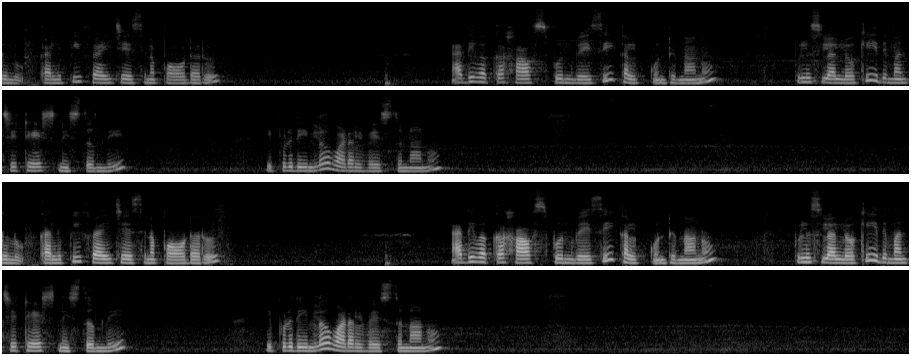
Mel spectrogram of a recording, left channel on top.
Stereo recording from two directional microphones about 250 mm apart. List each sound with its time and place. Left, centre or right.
0.0 s a woman's voice: right
4.4 s a woman's voice: centre
11.7 s a woman's voice: centre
